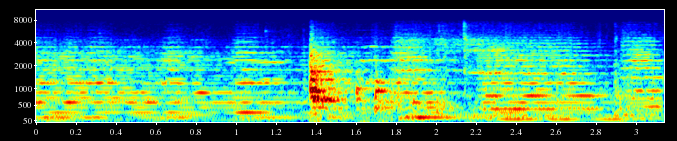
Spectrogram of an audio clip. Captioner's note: suspenseful music; staff clatters; suspenseful music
